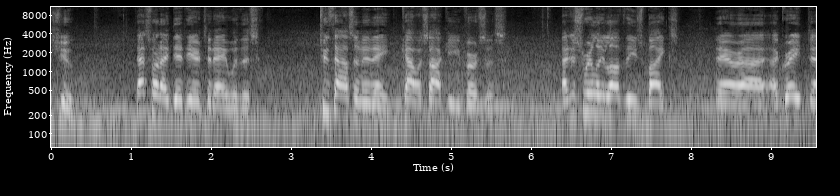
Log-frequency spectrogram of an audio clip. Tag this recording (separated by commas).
Speech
